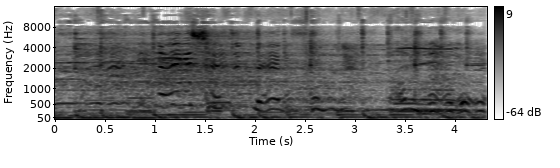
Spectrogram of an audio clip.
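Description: A female singer performing an upbeat Korean pop song live with a full band, her melody over a steady bass line and drum beat, amplified through a concert PA.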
